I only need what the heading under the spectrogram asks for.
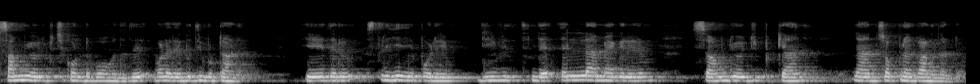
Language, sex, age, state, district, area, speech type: Malayalam, male, 30-45, Kerala, Kasaragod, rural, spontaneous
